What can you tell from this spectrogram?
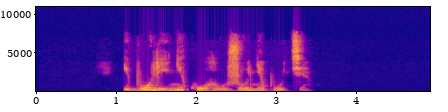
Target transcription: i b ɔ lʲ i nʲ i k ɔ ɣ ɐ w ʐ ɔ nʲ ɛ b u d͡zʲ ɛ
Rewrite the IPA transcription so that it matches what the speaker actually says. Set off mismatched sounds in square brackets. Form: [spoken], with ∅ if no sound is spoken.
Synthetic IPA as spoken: i b ɔ lʲ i nʲ i k ɔ ɣ ɐ w ʐ ɔ nʲ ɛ b u d͡zʲ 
